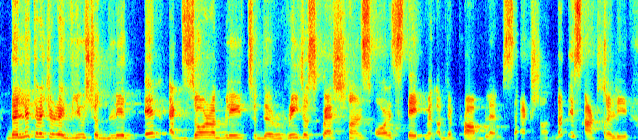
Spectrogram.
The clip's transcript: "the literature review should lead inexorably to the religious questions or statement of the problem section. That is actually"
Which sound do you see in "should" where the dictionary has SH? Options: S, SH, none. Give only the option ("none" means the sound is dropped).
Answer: SH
